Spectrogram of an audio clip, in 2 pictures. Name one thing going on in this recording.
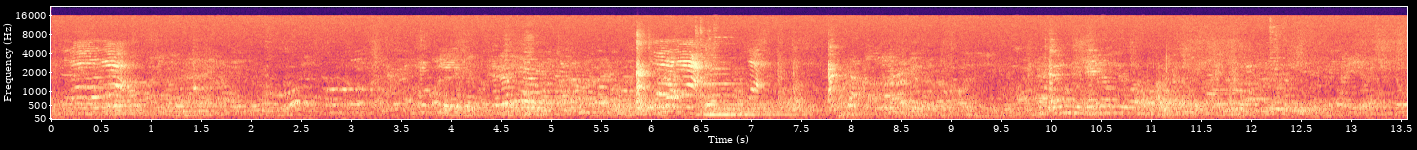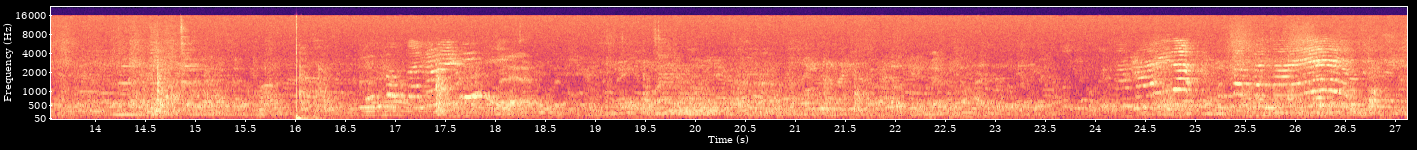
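Acoustic guitars strum.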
